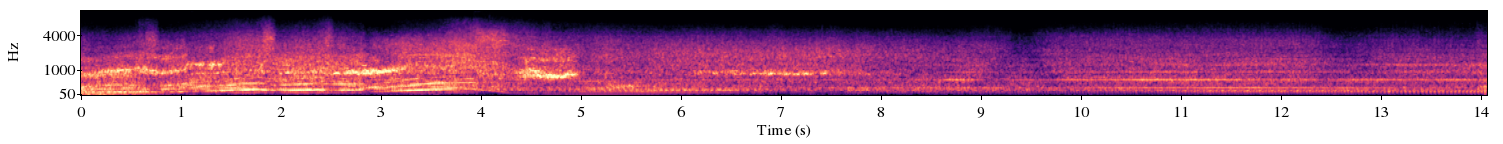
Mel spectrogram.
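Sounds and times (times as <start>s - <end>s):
car engine at steady revs: 8.1s - 14.0s.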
